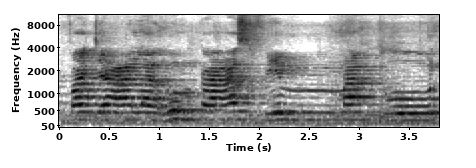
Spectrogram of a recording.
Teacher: dari bacaan idgham bi gunnah yang cara membacanya berdengung dan ditasdidkan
